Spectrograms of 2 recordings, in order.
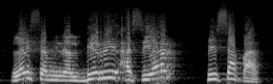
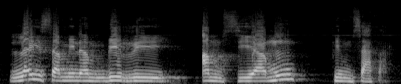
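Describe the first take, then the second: First: The article is pronounced with an l sound. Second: The article is pronounced with an m sound. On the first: This is the standard form of the saying. "Saya dia dengar Nabi bilang" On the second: This is the form used in a regional dialect. "saat dia sampaikan kepada kaumnya"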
